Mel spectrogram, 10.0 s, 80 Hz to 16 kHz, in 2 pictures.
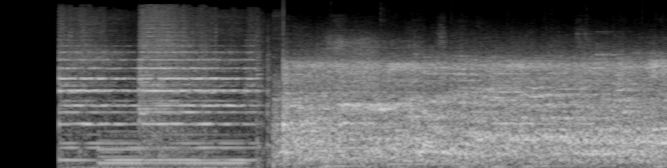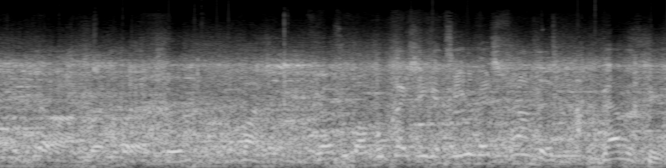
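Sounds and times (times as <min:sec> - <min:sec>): church bells ringing: 0:00.4 - 0:02.1.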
